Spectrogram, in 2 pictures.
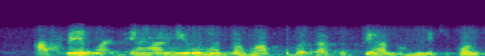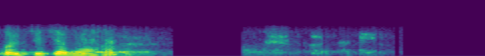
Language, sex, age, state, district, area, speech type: Hindi, female, 18-30, Bihar, Begusarai, urban, conversation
